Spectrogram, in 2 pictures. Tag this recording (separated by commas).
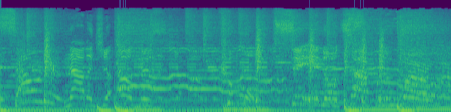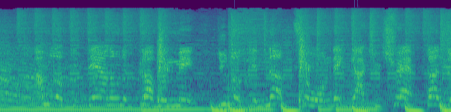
Hip hop music, Music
